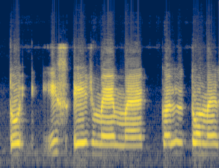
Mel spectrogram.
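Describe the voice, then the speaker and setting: The woman's voice has a fairly high pitch and a bright, sharp tone. Her intonation is monotone and flat. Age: 50s. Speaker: doctor giving product testimonial. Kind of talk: testimony. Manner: halting, frequent fillers.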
